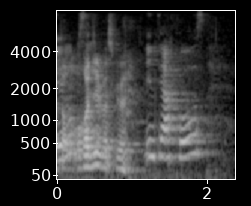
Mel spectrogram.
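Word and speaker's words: Interpals: Interpols, Inter comme on l'entend, Ok. et Pals, P-A-L-S.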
